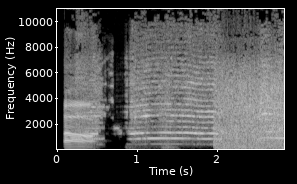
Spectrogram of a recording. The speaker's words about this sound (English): Not the guy screaming, for fuck's sake. You've been warned about that. Oh, sorry. Yeah. I pressed the wrong button.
